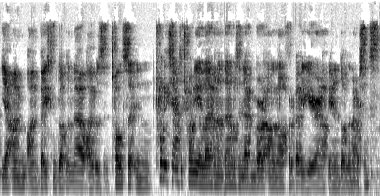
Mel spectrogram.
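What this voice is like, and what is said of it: Irish accent. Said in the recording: “your beautiful Irish accent.”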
